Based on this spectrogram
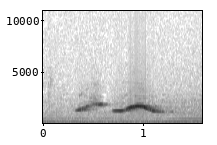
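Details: Captive talking parrot whistling indoors: a short rising note, then a longer clear whistle that rises and falls, with a faint low room hum underneath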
